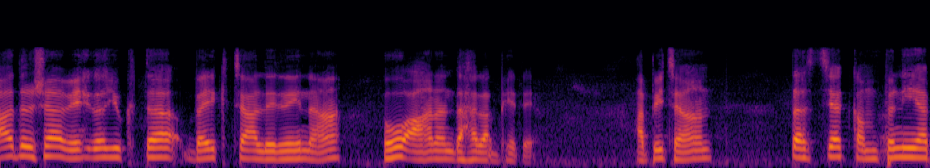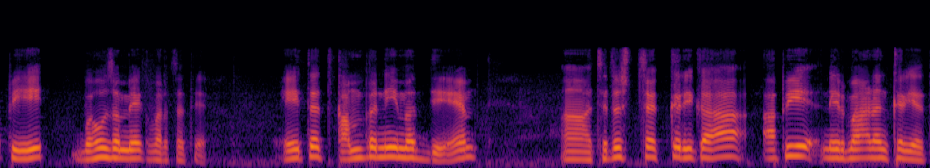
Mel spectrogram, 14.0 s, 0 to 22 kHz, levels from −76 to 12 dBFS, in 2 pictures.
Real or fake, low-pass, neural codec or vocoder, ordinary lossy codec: fake; none; codec, 16 kHz, 0.8 kbps, ZipCodec; none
